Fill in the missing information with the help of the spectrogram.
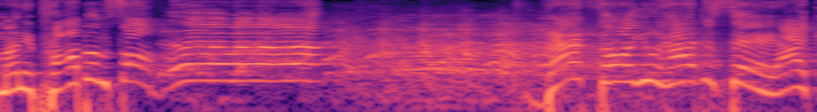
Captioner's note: attendees laughing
